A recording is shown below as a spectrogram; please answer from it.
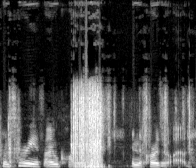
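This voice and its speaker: A soft-spoken woman giving a tarot reading to camera at home, chatty and a little self-conscious, recorded on a webcam microphone. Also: medium pitch, moderate pace, vocal fry, very noisy. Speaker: tarot reader. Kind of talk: casual solo reading to camera. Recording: dull lo-fi webcam mic recording.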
